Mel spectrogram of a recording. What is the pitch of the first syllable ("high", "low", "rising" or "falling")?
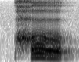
falling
